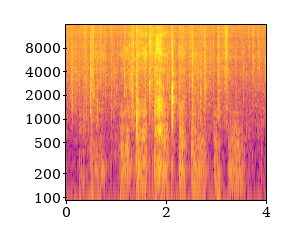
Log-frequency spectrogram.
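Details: Briard puppies 4.5 weeks old, indoors, giving a quick run of short, rough, harmonic yelps and growly grunts, about six bursts packed into under three seconds, with faint room noise between them.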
